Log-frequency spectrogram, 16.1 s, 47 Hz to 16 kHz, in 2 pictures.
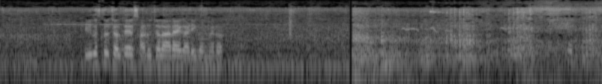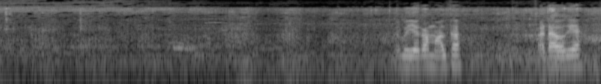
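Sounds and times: truck engine running: 2.2 - 16.0
indistinct voices: 5.4 - 14.3.

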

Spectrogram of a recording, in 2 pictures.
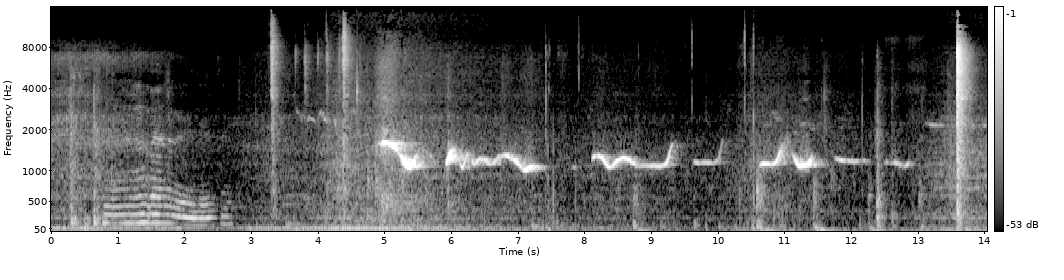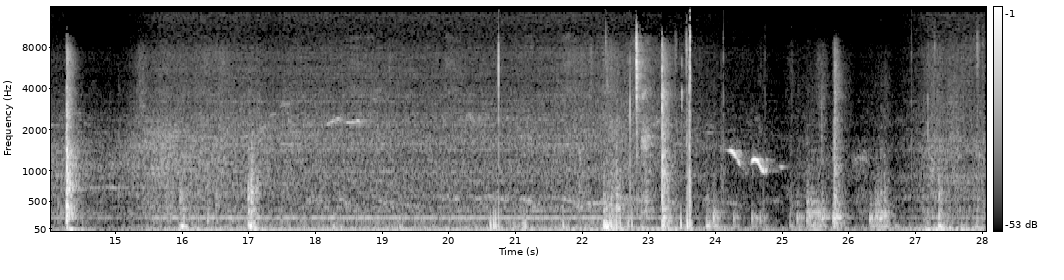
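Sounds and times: person whistling a tune: 4.9 - 7.4, 8.1 - 13.3, 24.2 - 25.2.

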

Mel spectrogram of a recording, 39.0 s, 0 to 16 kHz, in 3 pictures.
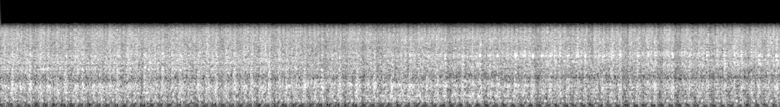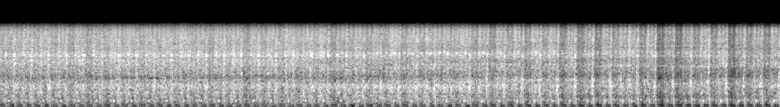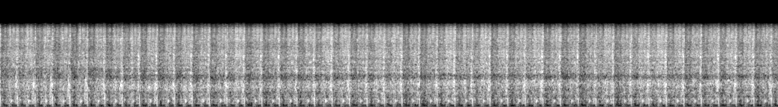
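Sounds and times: engine mechanical clatter: 0.0 - 38.9.

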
